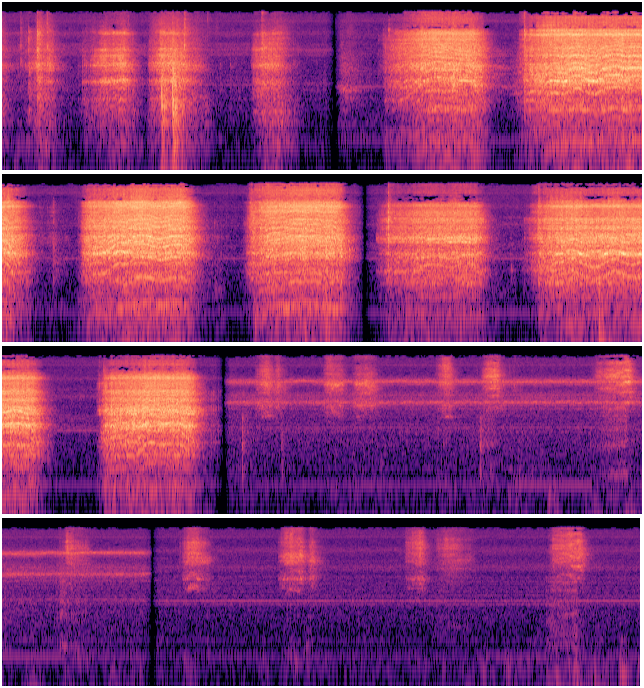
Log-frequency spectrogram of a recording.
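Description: Electric drive motors and rubber tracks of a small tracked robot whirring in start-stop bursts as it is driven: a string of short bursts, then about seven runs of a second or two each. After that comes a much fainter high whine with small clicks.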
